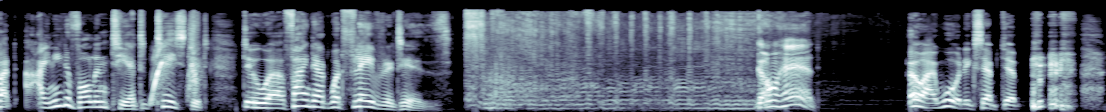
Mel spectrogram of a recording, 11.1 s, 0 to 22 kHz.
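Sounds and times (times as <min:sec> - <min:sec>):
cartoon fly buzzing: 0:04.6 - 0:09.1.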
